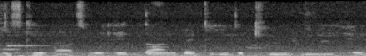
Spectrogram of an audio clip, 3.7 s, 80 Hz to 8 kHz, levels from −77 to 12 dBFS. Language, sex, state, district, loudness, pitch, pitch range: Hindi, female, Rajasthan, Bikaner, -16 LUFS, 175 Hz, 170-180 Hz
